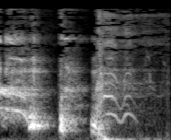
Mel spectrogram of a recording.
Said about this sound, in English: I'm sorry, I've developed a little bit of a cough. I got a little cough.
